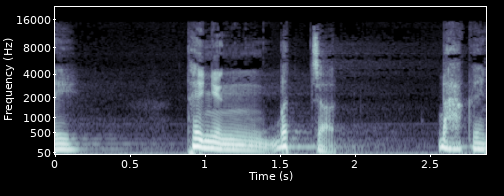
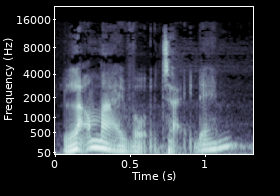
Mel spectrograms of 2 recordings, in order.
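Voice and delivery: ordinary delivery

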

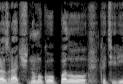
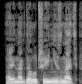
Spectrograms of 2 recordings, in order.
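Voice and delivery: curt, louder retort; sharp; 7 semitones higher, 6 dB louder than usual. A narrator's reading. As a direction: cut her off sharply. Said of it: "резко ответила Катерина".

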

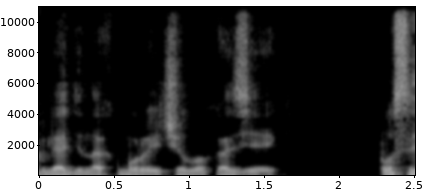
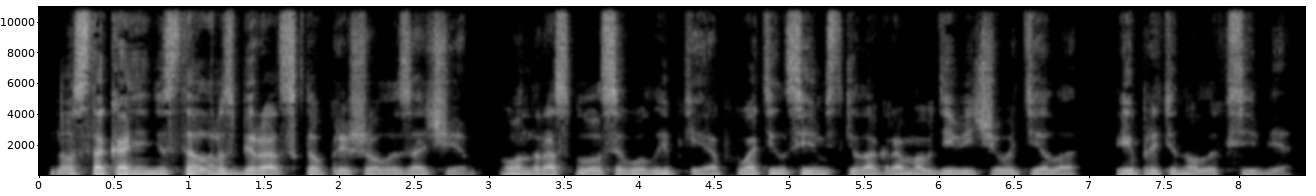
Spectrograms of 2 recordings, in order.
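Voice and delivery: usual speaking voice

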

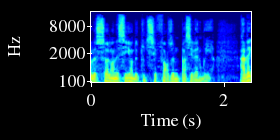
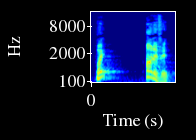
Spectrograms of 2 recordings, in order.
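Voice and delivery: raised, louder put-on voice; flustered Lockhart; 13 semitones higher, 6 dB louder than usual. A narrator's reading. Lockhart after botching the spell, raised voice. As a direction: speak up higher and louder.

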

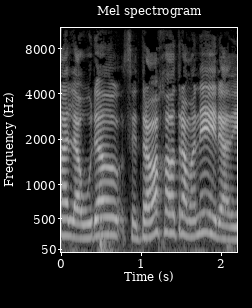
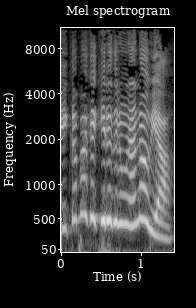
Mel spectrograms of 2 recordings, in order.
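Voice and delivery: fast, higher mock-teacher retort; a lightly acted teacher's reply; quoting herself to a pupil; 12 semitones higher, 10 dB louder, faster than usual. Teacher retelling what she told an eleven-year-old, lightly acted. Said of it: "Y le dije".

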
